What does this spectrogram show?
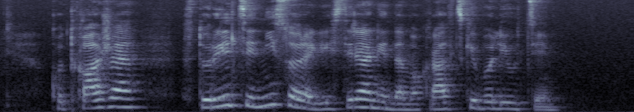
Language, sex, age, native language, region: Slovenian, female, 18-29, Slovenian, Drava region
